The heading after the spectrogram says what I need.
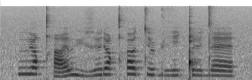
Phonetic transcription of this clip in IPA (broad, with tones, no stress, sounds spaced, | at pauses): β ø˦ qʰ æ˨˦ β y˨ ɣ ø˦ ɾ ø˦ qʰ u˦ t ø˦ ɖʱ e˦ ǃ ø˦ d æ˦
